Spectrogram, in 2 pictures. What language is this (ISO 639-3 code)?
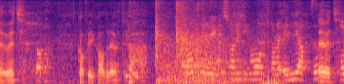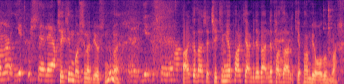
tur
